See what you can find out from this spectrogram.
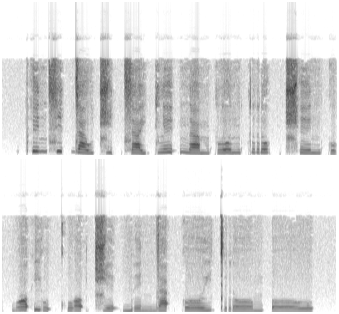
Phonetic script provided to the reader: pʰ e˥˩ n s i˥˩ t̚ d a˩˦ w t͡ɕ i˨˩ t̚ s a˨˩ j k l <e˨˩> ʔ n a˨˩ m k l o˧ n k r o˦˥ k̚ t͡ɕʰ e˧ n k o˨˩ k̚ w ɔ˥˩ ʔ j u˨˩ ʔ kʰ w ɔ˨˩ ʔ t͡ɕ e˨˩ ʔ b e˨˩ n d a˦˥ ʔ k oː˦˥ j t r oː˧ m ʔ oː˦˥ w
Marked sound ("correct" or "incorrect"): incorrect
